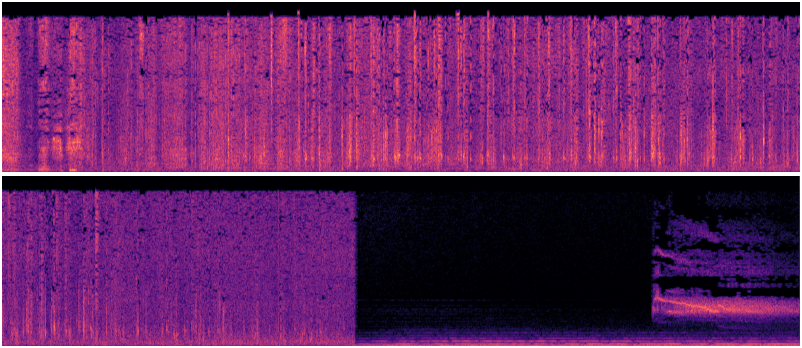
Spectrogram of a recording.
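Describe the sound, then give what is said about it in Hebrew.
Horse hooves clip-clop in a quick, steady rhythm of many loud strikes, then stop abruptly and give way to a steady droning tone. “לך אתן סוס משלך.”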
